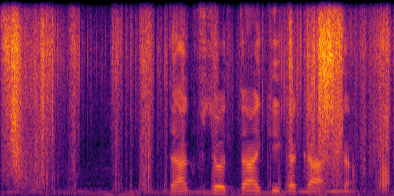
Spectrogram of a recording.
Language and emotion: Russian, neutral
